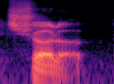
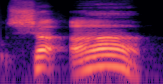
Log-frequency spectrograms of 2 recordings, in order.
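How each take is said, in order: First: Low, flat "Shut up." in a gruff dude voice; deep macho "Shut up." instead of the bratty one; manly shut up. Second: High, loud whiny "Shut up," with a bratty snap; bratty "Shut up," aimed at a girlfriend. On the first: Shown as a demonstration. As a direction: drop the voice and say "Shut up." like a tough guy. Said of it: "I'ma say it like that so I could be a fucking man". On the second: Retold or imitated. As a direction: toss off "Shut up," like a bratty little sibling. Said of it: "to Sophia like that in that tone".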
